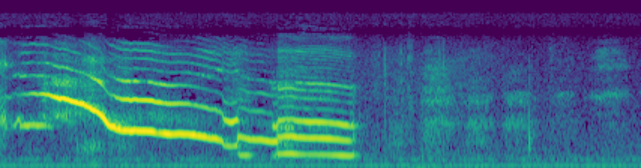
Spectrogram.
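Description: A long, high-pitched squealing voice that climbs briefly and then glides steadily down in pitch, ending abruptly about two and a half seconds in.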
